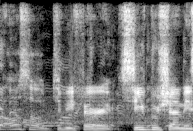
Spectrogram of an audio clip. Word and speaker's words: Buscemi: Constantly correct people, and it's actually pronounced Buscemi, but he's like, Buscemi's fine. And this is scooped up by the Lions.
